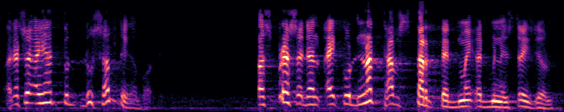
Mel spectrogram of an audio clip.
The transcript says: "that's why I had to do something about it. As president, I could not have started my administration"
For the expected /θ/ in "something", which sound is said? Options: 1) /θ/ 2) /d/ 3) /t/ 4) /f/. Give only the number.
3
